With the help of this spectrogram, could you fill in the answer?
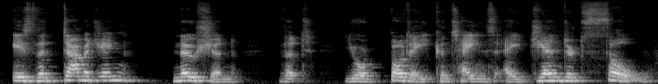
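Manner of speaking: each word laid down slowly; slow emphatic. Real, not acted. Explaining to viewers, slow emphatic delivery. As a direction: spell it out deliberately, slowly.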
